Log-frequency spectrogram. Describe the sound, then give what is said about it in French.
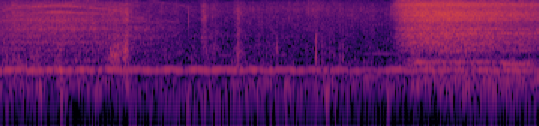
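A deep inhale through the nose during a relaxation breathing exercise, heard as a steady breathy hiss that swells in the final second over a soft sustained tone. “Et puis une troisième, inspire avec le nez.”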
